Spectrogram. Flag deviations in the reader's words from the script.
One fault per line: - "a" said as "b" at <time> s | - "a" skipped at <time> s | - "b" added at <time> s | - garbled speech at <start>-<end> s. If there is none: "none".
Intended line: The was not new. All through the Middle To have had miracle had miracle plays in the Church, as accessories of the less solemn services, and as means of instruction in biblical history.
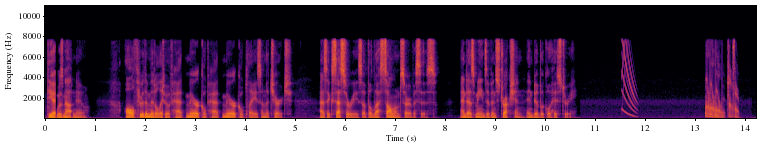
none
